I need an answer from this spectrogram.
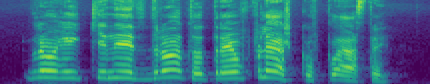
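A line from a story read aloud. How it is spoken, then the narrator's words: Sudden squeaky boy's voice. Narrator (Ukrainian): запищав раптом син, який крутився на ганку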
